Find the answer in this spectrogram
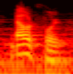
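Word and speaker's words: doubtful: अगला एग्जाम्पल देखिए डाउटफुल, डाउटफुल, इसमें रूट वर्ड है डाउट और इसमें टी है और टी के जस्ट पहले बी है तो बी का उच्चारण नहीं करेंगे, तो प्रोनाउंसिएशन होगा डाउटफुल, डाउटफुल।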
